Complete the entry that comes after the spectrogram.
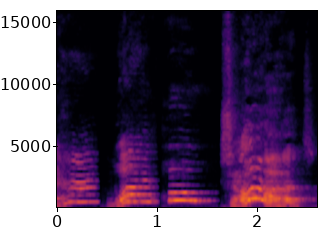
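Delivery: high, stunned squeaks of disbelief; shocked disbelief. Retold or imitated. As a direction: everyone gasping in confusion at the news. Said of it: "Everybody was like".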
